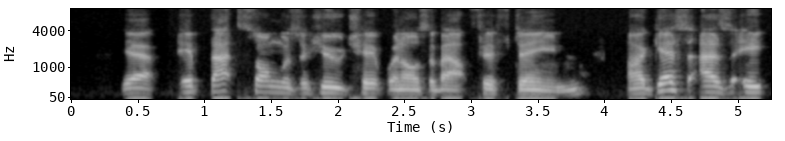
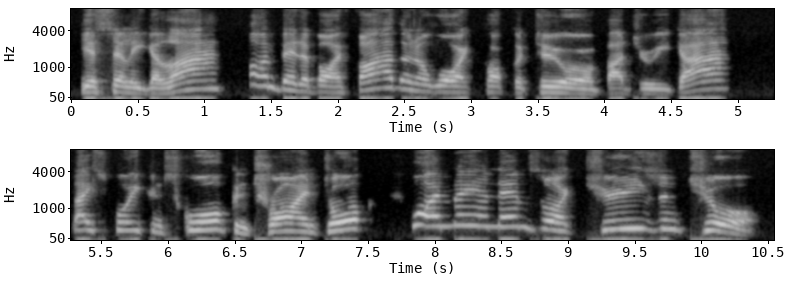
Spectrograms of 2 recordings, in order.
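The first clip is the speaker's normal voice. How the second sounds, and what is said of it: Put-on Australian accent. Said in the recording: “In an Aussie accent.”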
